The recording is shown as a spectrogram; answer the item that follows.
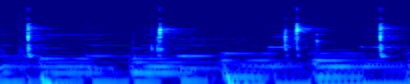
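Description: Light background music with four sharp clicks, as a plastic feeding spoon taps against a Baby Alive doll's hard plastic mouth.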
